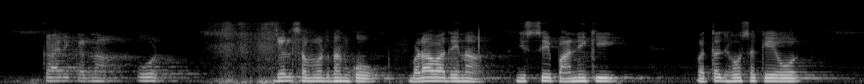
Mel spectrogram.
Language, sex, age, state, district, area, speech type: Hindi, male, 30-45, Madhya Pradesh, Ujjain, rural, spontaneous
